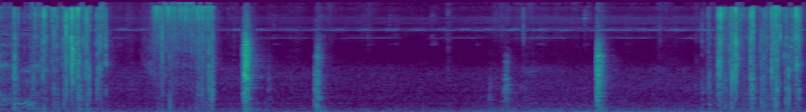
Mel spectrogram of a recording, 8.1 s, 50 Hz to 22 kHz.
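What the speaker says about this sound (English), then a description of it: "2 more shuffles for you" Bursts of cards being riffled and shuffled nearby, with a few sharp taps between, against faint background hum.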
